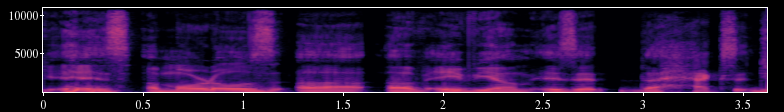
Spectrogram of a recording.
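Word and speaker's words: Aveum: Immortals of Avium, I believe it's pronounced. Yes.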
